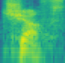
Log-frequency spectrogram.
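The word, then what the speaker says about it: chough: Pronounced chuffs. The birds apparently on the lure flag. Well, there you go. I learn some every day. Spelled cough. Pronounced chuff.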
